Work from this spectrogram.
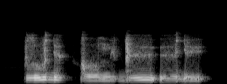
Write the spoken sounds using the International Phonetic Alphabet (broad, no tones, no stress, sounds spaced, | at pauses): l u ɗ ʉ kː oː m y b ʉː ʔ ʉː ɗ y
